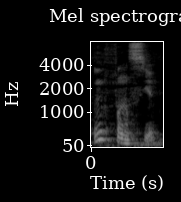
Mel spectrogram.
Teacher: é uma paroxítona, ou seja, a penúltima sílaba é a mais forte e ela termina em ditongo crescente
